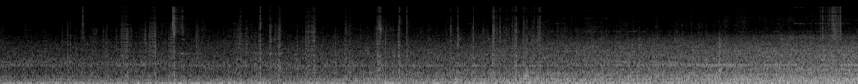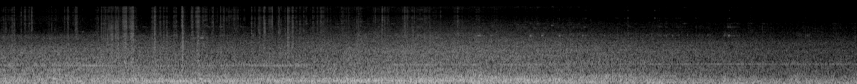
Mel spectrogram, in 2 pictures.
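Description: ET22 electric locomotive with one passenger coach rolling slowly past, its running noise and a faint steady whine growing louder as it draws level and easing off as the coach goes by, with scattered clicks from the wheels on the track.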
